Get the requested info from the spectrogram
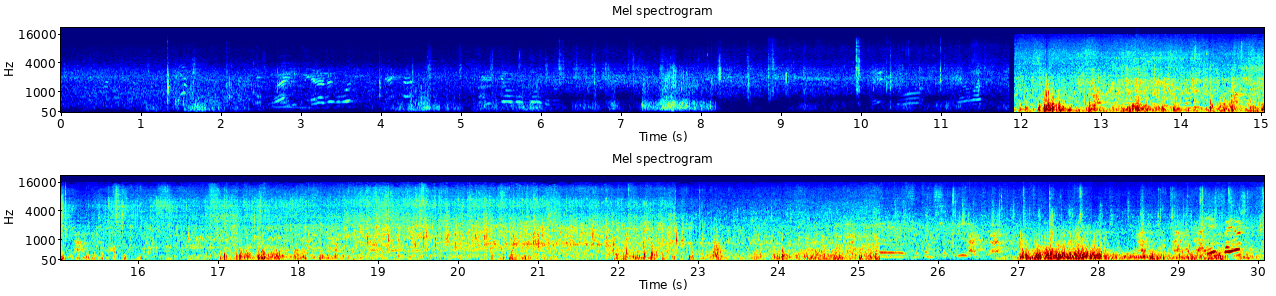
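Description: Quiet open-air ambience with faint distant voices. About twelve seconds in it changes suddenly to loud wind buffeting the microphone, with voices mixed in.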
